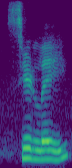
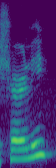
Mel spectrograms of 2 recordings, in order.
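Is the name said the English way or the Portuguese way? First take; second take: Portuguese; English. First: The name is said with a Portuguese pronunciation. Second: The name is said with an English pronunciation. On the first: "in Portuguese. I, if I get the pronunciation correctly" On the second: "here in Canada, people say"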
